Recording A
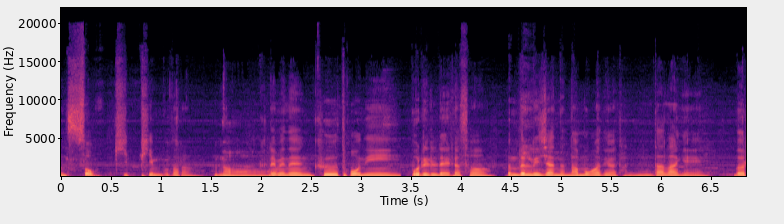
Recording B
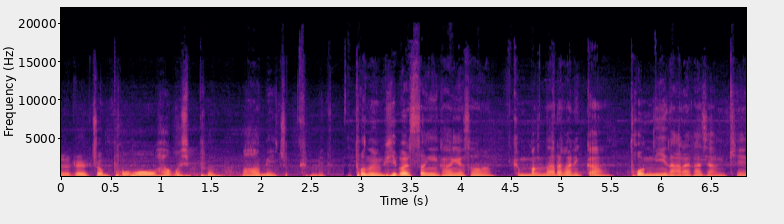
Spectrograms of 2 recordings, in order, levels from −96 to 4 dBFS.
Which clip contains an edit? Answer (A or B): B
